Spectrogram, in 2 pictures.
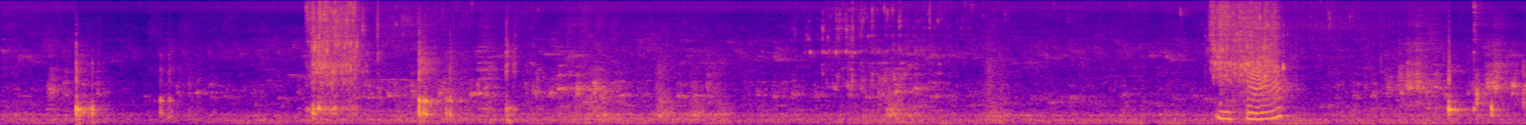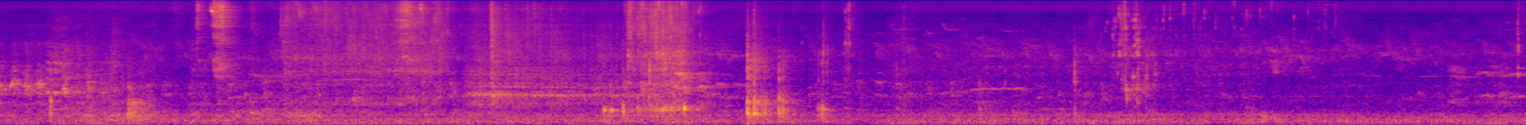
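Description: Coconut milk being poured, a glassful at a time, into an aluminium pot. Liquid splashing and trickling is broken up by occasional sharp knocks of the glass and utensils against the pot.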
